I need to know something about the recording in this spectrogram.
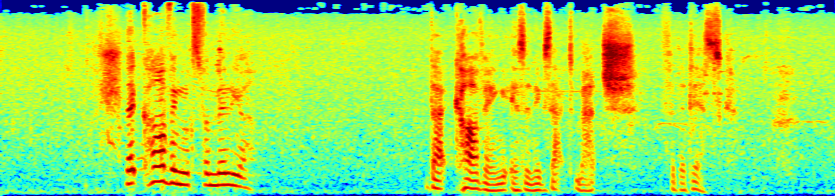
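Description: A second young woman answers calmly, close by.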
